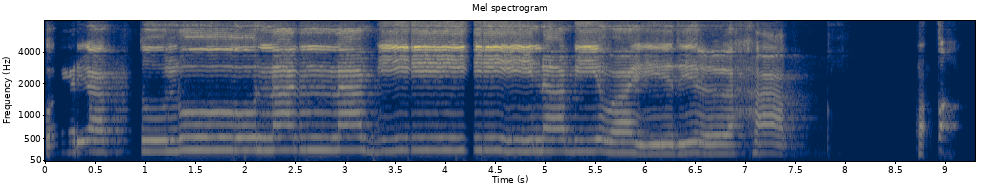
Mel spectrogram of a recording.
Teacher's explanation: ada pantulan qafnya karena qaf itu huruf qalaqalah apabila kita berwakaf ya, walaupun dia tidak mati karena kita berwakaf jadinya kan mati, jadi tetap dipantulkan.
